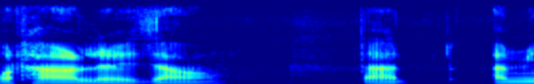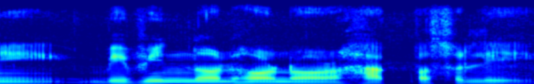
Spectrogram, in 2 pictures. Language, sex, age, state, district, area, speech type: Assamese, male, 45-60, Assam, Dhemaji, rural, spontaneous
